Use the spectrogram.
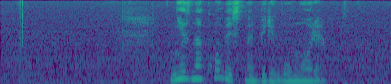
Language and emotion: Russian, neutral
